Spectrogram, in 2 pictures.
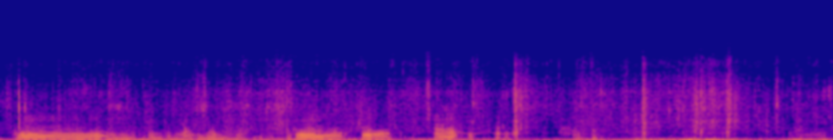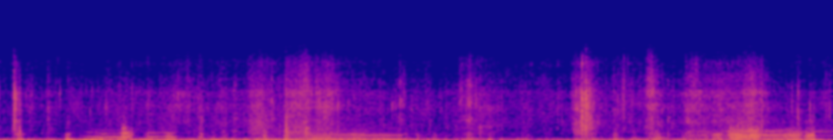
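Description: Many hens cluck and squawk close by.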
